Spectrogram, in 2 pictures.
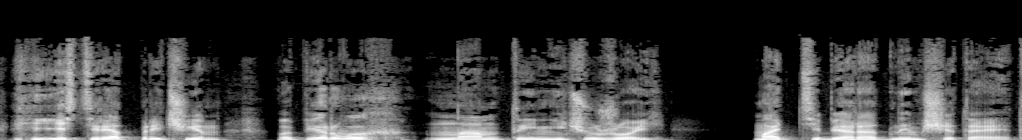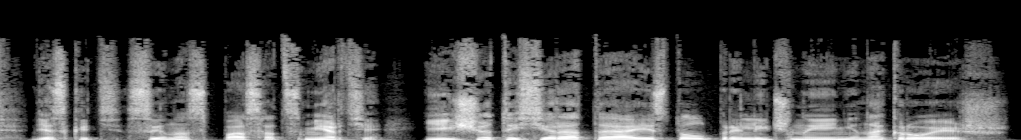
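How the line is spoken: Plain. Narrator (Russian): так она сказала

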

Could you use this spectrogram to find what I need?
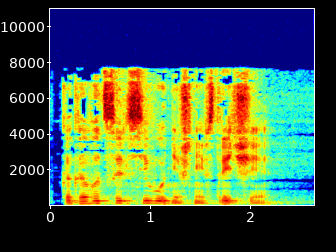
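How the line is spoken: Much more neutral question. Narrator (Russian): спросила Азари намного более нейтральным тоном

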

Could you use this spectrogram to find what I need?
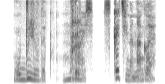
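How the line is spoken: Muttered through teeth. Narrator (Russian): Стас пробормотал сквозь зубы

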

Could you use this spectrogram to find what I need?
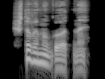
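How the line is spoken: Low-voiced woman asking. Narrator (Russian): спросила дама низким голосом

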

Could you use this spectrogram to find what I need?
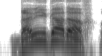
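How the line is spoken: Excited group shouting. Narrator (Russian): взволнованно закричали диверсанты

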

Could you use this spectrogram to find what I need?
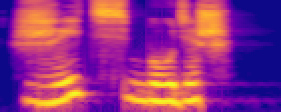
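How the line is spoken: Whispered, foreign language. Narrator (Russian): шепнула ему Венди по-тероярнски

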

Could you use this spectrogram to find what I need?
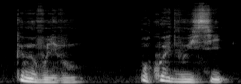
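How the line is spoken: Unsteady voice. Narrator (French): demanda Susanna d'une voix mal assurée

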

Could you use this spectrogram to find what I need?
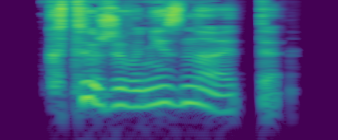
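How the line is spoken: Grunting. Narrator (Russian): Владимир хмыкнул

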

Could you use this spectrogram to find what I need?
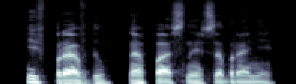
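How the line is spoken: Muttering fox. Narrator (Russian): пробормотала серебряная лиса

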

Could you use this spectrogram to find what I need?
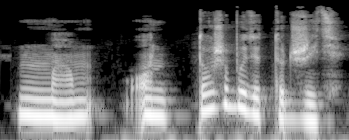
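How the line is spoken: Frightened question. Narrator (Russian): испуганно спросила

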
